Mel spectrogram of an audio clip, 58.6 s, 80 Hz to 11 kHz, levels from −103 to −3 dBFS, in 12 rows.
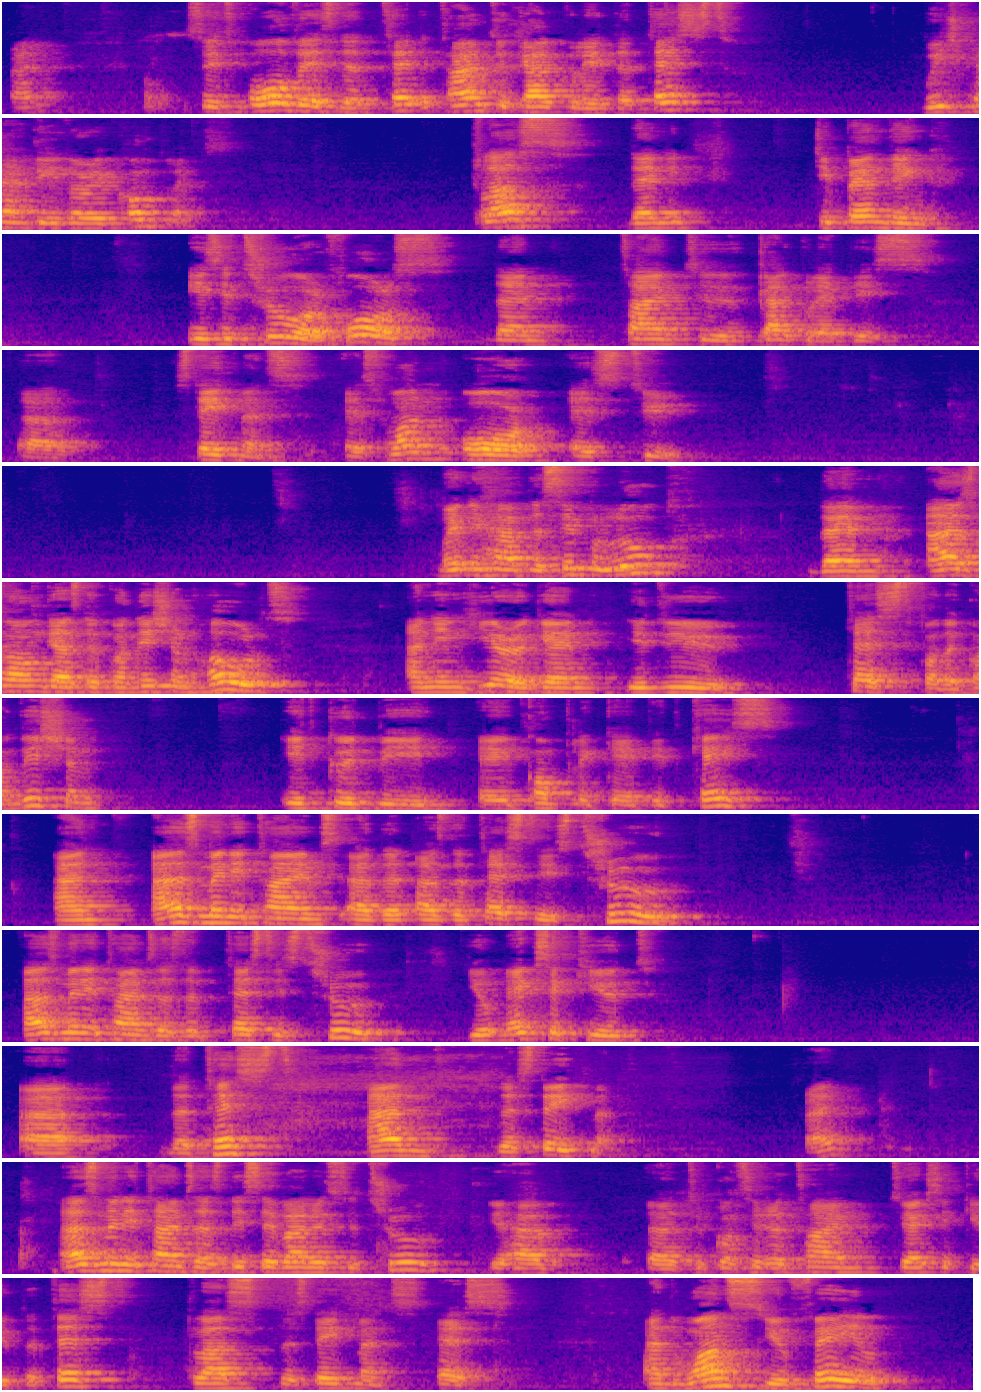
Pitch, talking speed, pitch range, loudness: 155 Hz, 120 wpm, 140-200 Hz, -26 LUFS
